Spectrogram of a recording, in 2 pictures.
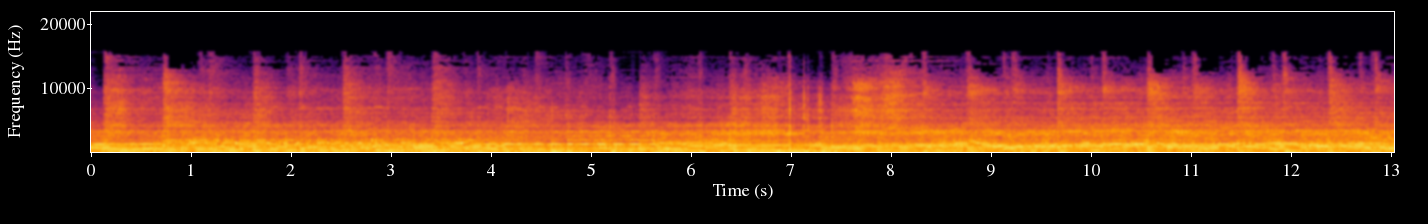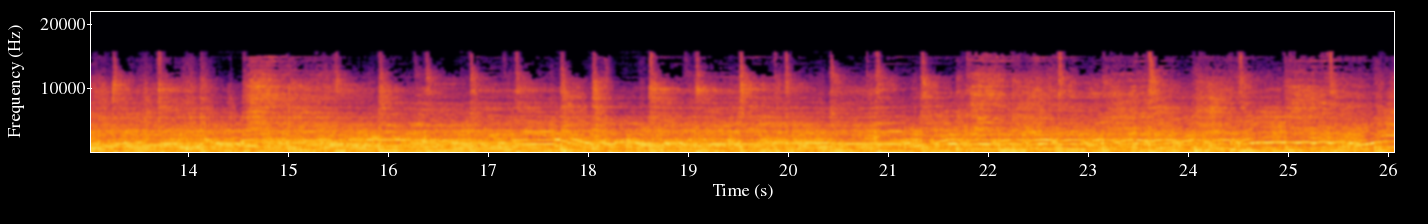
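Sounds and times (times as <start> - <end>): electric bass line: 0.0 - 26.0
electric guitar lead: 0.0 - 26.0.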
